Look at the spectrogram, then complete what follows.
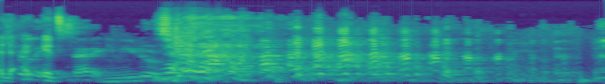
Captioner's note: panelists laughs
